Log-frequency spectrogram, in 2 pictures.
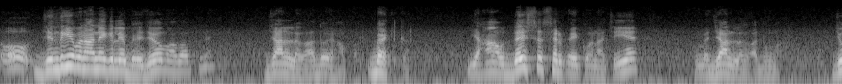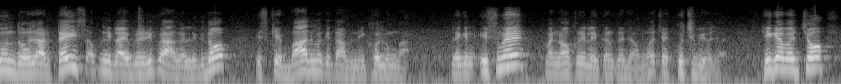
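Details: Adult man speaking Hindi; Normal speech.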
